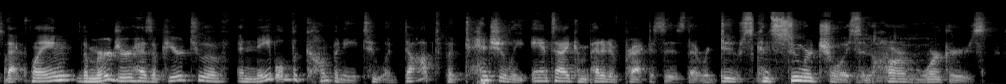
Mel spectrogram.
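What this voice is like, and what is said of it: Dramatic movie-trailer announcer voice. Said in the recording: “I started going into my trailer voice there.”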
